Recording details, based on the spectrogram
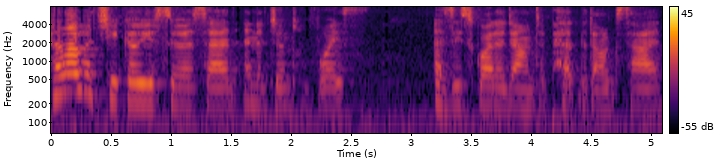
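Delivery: ordinary delivery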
